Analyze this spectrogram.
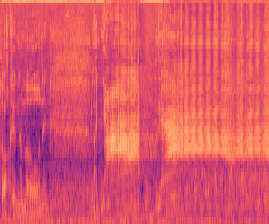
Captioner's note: imitates cats in heat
